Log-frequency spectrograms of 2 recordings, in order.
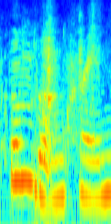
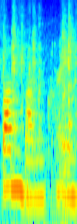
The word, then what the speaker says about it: Bum Bum Cream: the same smell um apparently it's pronounced boom boom cream not bun bun cream but i say buttermilk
